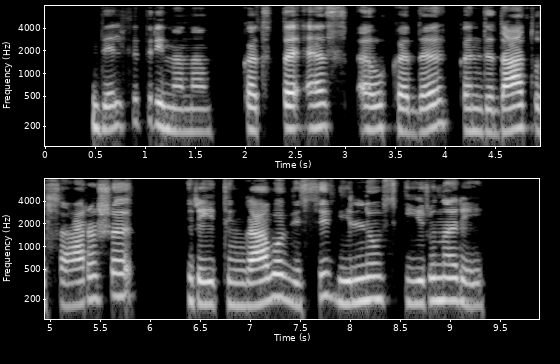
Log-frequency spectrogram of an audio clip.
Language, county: Lithuanian, Šiauliai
